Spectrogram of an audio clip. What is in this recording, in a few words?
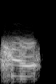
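Speech, English, Digits, 3 continue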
